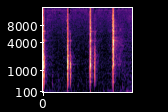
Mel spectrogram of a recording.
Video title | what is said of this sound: Bolting Skills: Drilling | what you're looking for is that solid rock rather than the dull or high pitch sort of fractured rock we don't want to be bolting to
